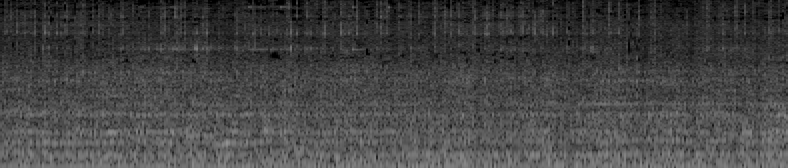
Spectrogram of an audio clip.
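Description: Vehicle engine running, heard from inside the cab while driving: a steady low drone with road and cabin noise.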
